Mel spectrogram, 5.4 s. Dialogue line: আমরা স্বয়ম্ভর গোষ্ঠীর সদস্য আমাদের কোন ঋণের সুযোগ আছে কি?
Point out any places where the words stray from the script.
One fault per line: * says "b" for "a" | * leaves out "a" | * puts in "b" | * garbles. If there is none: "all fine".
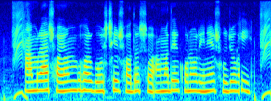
* leaves out "আছে"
